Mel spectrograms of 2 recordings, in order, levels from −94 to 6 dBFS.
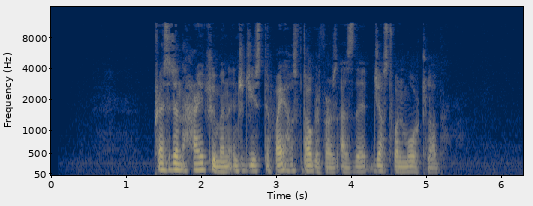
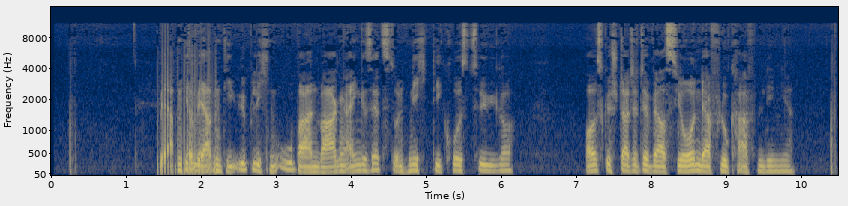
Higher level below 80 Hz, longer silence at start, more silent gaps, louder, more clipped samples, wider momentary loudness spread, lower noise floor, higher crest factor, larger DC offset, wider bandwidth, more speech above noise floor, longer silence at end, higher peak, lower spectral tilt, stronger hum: second, -64 dBFS vs -50 dBFS; about the same, 1.4 s vs 1.45 s; neither; second, -31 LUFS vs -19 LUFS; neither; about the same, 9 LU vs 10 LU; first, -72 dBFS vs -63 dBFS; first, 22 dB vs 16 dB; neither; about the same, 11.5 kHz vs 11.5 kHz; about the same, 42 dB vs 45 dB; first, 1.15 s vs 0.05 s; second, -12 dBFS vs -2 dBFS; about the same, -6.5 dB/octave vs -6 dB/octave; neither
